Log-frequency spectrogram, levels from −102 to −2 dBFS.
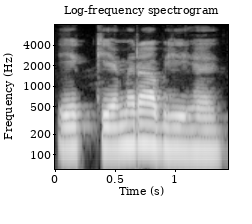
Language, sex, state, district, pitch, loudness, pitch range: Hindi, male, Jharkhand, Ranchi, 130 Hz, -15 LUFS, 120-135 Hz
